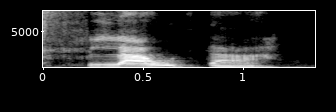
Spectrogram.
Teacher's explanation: flute together so when you get two vowels together in spanish you will pronounce each vowel and they will kind of get slid together as much as possible as long as you don't see an accent mark there so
